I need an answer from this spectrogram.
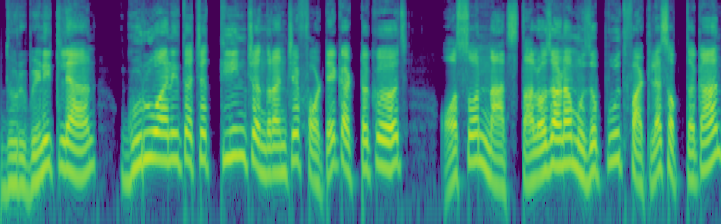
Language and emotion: Goan Konkani, happy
